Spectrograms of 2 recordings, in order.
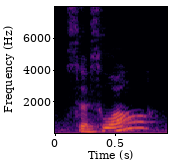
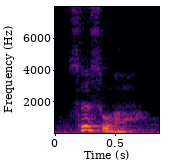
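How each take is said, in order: First: The voice pauses without dropping at the end. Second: The voice drops at the end like a full stop. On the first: The sentence continues after the pause. The speaker calls it right. "il faut quand même que tu fasses une pause, mais pas de descendre ta voix" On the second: The sentence sounds finished. The speaker calls it wrong. "C'est pas ce soir"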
